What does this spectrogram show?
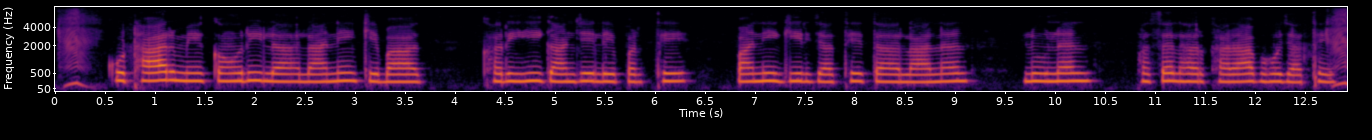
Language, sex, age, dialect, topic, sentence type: Chhattisgarhi, female, 25-30, Northern/Bhandar, agriculture, statement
